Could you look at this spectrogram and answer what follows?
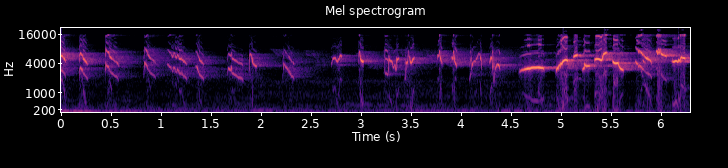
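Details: Oriental white-eye singing in response to another bird: a string of sharp downslurred chirps repeated roughly three per second, then a bright, tumbling, high warble of quick trills and whistles.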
